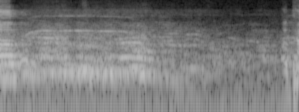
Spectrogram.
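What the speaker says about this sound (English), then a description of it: "I want another cheer for her." A crowd at the Bug Jam Volkswagen Beetle show cheers and chatters in a broad, sustained wash of voices, while someone talks over it.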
